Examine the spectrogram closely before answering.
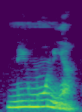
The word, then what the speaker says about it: pneumonia: also these sound is silent we are not pronouncing like um tetrodical pneumatic pneumonia these words you know tetradictal is the verse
